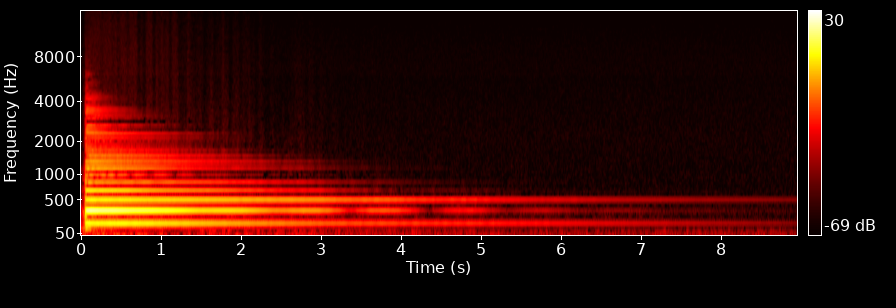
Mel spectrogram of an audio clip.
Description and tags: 1 octave e, on a nylon strung guitar. belongs to samplepack "Notes on nylon guitar".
